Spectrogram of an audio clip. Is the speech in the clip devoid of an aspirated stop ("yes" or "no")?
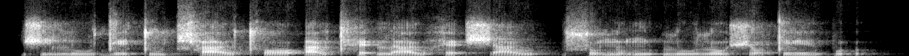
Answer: no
